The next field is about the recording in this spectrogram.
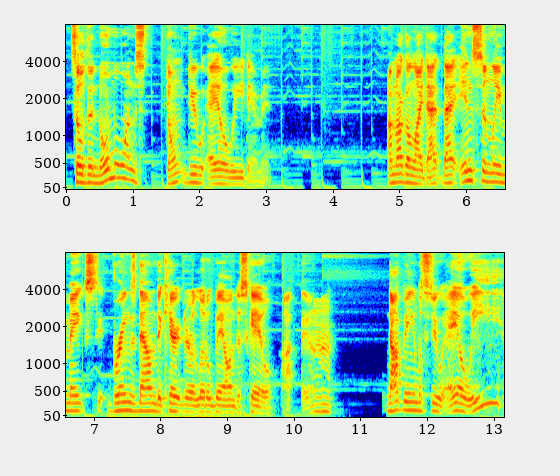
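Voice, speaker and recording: A man's voice: mid-range voice, very animated, normal speed, fairly bright tone. A young man giving casual reaction commentary as a gaming creator, thinking aloud in a conversational way. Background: music.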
